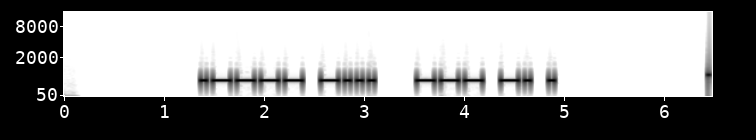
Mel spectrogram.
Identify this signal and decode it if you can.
Morse code, heard as a keyed tone, about 20 wpm, 700 Hz. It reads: 1B ONE
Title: Field Day Exchanges - 20wpm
